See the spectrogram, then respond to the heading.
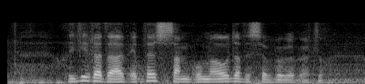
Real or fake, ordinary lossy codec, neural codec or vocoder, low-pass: fake; MP3, 64 kbps; codec, 16 kHz, 0.5 kbps, FunCodec, trained on LibriTTS, 25 frames a second; 7.2 kHz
